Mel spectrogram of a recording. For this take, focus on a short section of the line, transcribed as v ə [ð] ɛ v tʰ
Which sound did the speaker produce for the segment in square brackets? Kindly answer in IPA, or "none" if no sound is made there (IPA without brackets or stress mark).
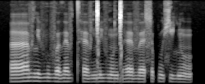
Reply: ð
